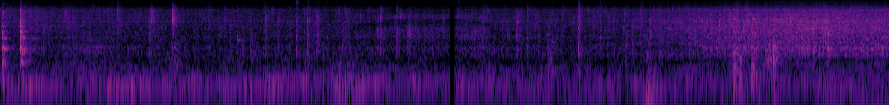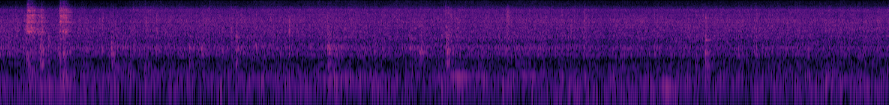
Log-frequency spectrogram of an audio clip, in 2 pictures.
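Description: Chicken, ginger, garlic and green chillies sizzling in oil in a non-stick wok, stirred with a metal spoon that clicks and scrapes against the pan. About twelve seconds in the sizzle grows louder and steadier, with a few sharp clicks soon after, once boiled broccoli and carrots are in the pan.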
